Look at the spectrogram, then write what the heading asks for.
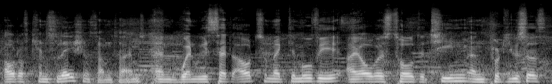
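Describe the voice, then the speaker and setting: Man, film director, casual interview talk, hesitant, halting delivery. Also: medium pitch, steady tone, crowd noise. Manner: hesitant, halting, searching for words.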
